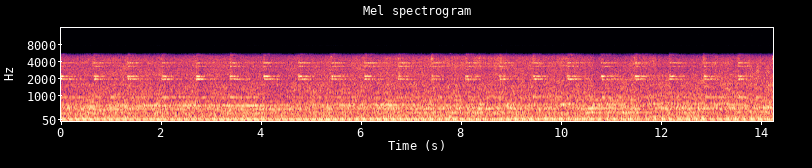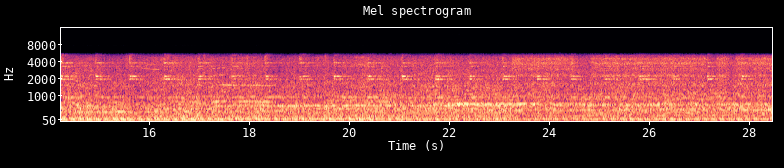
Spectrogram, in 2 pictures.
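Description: Train running, heard from on board: a steady low rumble, with a high metallic ringing that repeats at an even pace.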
